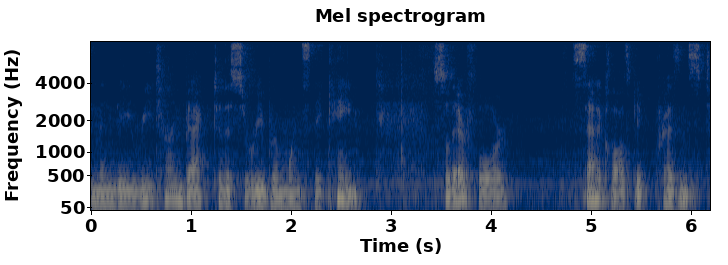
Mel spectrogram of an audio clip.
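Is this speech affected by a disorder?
No.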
